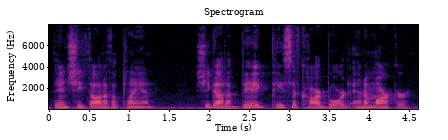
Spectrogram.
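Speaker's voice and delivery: usual speaking voice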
